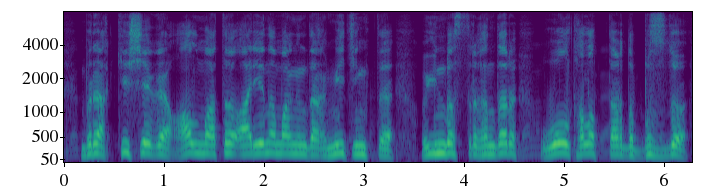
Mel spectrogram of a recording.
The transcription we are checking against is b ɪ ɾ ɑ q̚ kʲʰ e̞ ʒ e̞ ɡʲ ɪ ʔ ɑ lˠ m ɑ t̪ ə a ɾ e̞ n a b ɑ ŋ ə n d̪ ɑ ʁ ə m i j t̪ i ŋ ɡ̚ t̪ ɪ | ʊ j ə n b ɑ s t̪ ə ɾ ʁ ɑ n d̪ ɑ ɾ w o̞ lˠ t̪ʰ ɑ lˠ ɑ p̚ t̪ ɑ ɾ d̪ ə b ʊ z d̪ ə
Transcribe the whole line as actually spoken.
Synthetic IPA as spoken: b ɪ ɾ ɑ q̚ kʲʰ e̞ ʃ e̞ ɡʲ ɪ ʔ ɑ lˠ m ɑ t̪ ə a ɾ e̞ n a m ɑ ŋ ə n d̪ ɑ ʁ ə m i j t̪ i ŋ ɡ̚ t̪ ɪ | ʊ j ə n b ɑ s t̪ ə ɾ ʁ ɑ n d̪ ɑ ɾ w o̞ lˠ t̪ʰ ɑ lˠ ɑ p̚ t̪ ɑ ɾ d̪ ə b ʊ z d̪ ə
